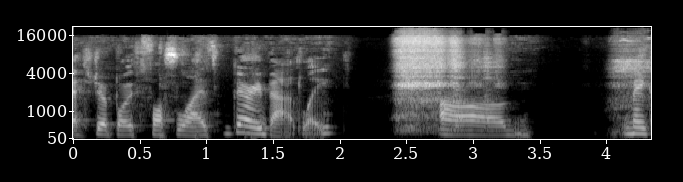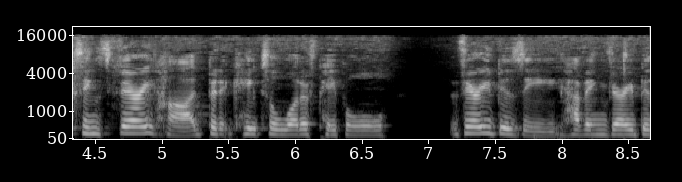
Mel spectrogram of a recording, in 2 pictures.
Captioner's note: laughs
